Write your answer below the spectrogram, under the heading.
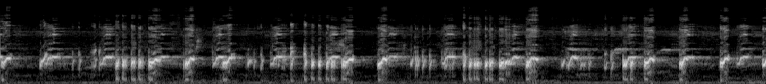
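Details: Lure recording for bird traps of a young white-breasted waterhen ('quốc tơ', smudge-faced): loud croaking notes in quick clusters, each with a short upward kink, repeated through the whole stretch.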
